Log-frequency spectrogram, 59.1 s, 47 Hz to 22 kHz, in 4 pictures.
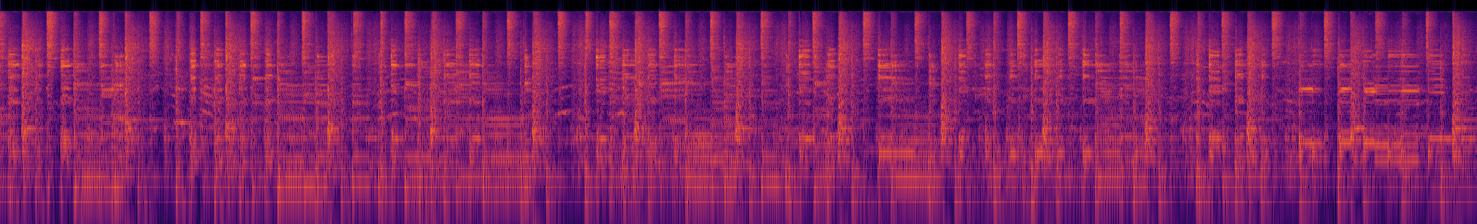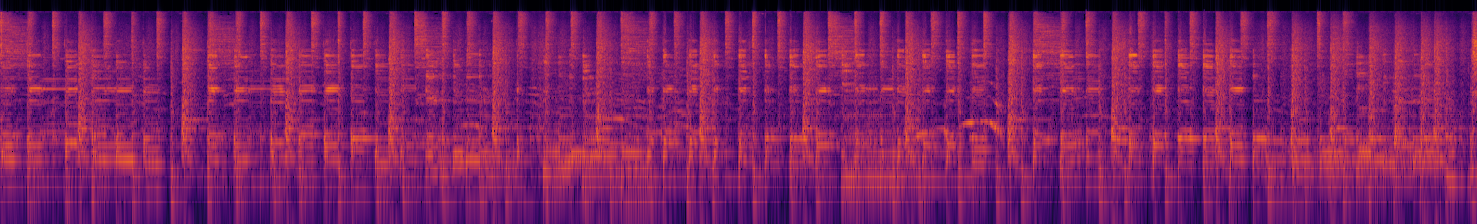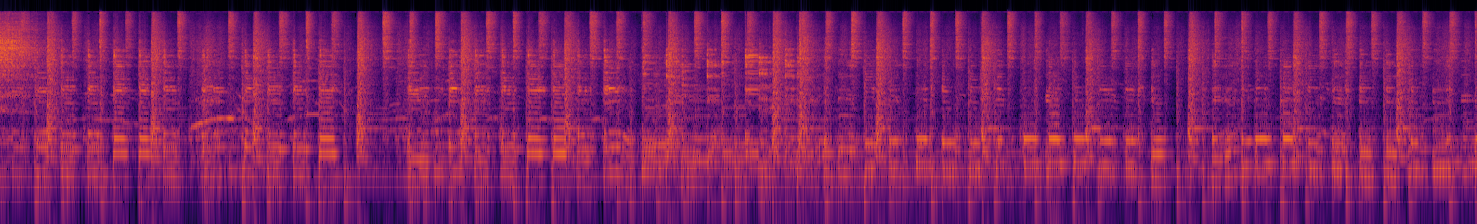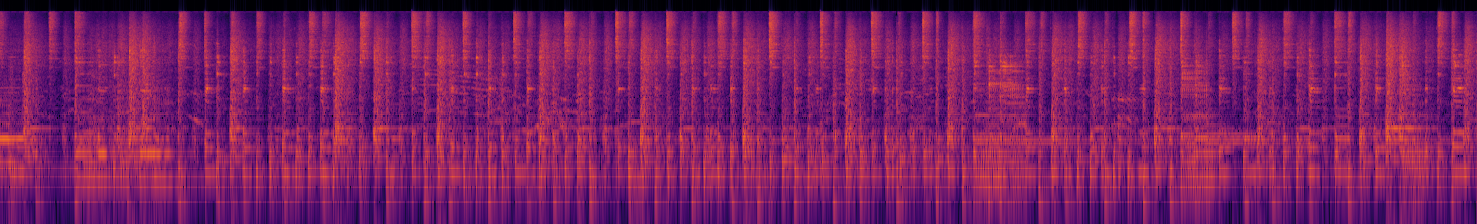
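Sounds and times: drum kit beat: 0:00.0 - 0:59.0
electric bass: 0:00.0 - 0:59.0
sliding bending guitar notes: 0:00.0 - 0:59.0.

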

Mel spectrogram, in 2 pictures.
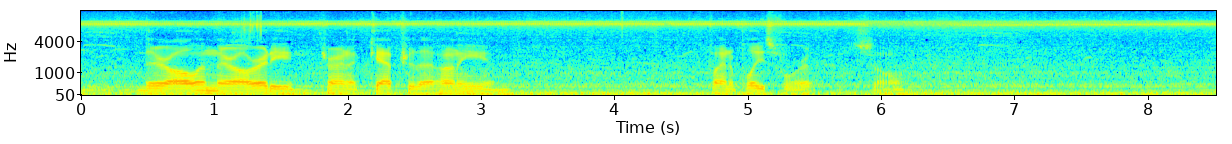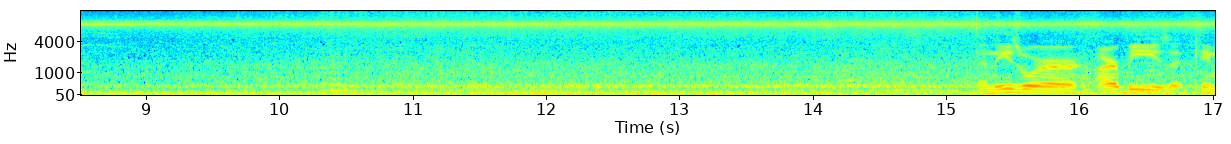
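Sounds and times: bee swarm humming: 0:00.0 - 0:17.0.

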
